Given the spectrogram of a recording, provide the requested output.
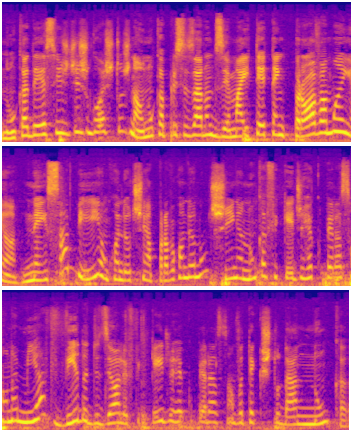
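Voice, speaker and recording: A woman speaks at a fairly quick pace. Her voice has very wide pitch swings. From Rio de Janeiro, Brazil (Realengo). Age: 40s. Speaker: entrepreneur, English school owner. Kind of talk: podcast interview.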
